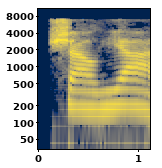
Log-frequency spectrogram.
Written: siauliai

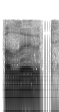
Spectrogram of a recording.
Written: volute

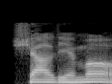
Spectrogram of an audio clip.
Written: chalumeau

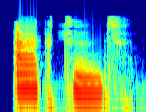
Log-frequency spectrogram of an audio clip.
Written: actant

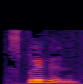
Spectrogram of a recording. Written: splivin

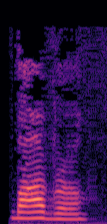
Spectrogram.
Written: bovril

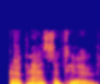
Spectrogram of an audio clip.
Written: capacitively

